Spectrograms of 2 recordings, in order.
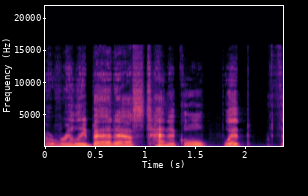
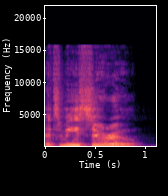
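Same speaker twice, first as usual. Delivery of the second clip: slightly unhinged voice, higher and louder; 6 semitones higher, 4 dB louder than usual. Voicing a character knocking on the door: slightly crazy voice. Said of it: "a slightly crazy voice".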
